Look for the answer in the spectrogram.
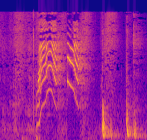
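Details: Pet talking parrot, locally called mitthu or tota, kept indoors and taught to say words such as mummy and papa: arched, squeaky, harmonic voiced calls, two long bending notes followed by two short falling chirps.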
